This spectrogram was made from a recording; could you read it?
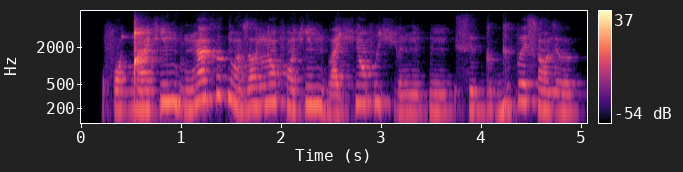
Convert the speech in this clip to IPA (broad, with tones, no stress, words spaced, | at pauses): fɔ˩ŋ͡ǃã˨ɕĩ˥mbɵ˨ ŋã˥xɵ˥ɡɔ̃˩ zɔ˦ɮɔ̃˥fɔ̃˨ɕĩ˦ mba˩çɔ̃˥fɨ˦ çɵ˩nĩ˩ pĩ˩ | sɨ˩ɡɵ˩ ɡɨ˥pɘ˥sɔ̃˨zɵ˩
